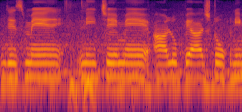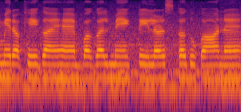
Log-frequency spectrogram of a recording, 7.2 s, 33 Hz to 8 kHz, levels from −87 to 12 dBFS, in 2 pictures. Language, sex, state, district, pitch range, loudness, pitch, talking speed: Hindi, female, Chhattisgarh, Raipur, 170-180 Hz, -13 LUFS, 175 Hz, 140 wpm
